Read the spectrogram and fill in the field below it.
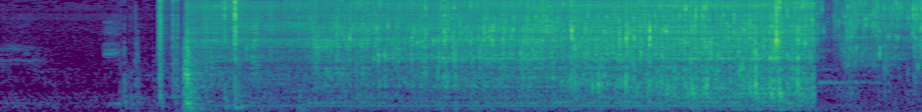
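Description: A dispenser hums steadily.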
